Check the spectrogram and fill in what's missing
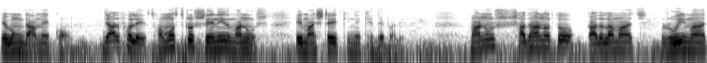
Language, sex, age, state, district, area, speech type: Bengali, male, 30-45, West Bengal, Purba Medinipur, rural, spontaneous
